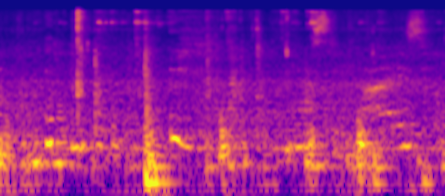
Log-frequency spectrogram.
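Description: Close-mic handling noises of cookies being held and eaten at a wooden table: a sharp click under a second in and a heavy thump about a second and a half in, with faint murmured voice sounds in between.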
